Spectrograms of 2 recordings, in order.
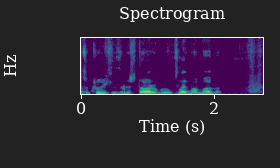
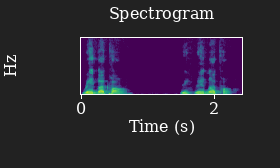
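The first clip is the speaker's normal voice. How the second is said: high-pitched pushy demand; acted-out impatient command; imitated insistent demand; 9 semitones higher, 3 dB louder than usual. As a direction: press them to obey, pitched up. Woman demands a palm reading.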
